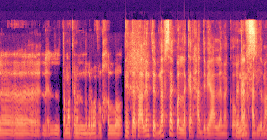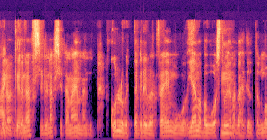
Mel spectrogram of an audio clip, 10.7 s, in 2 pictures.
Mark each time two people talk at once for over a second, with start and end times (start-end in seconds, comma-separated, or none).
4.7-5.9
